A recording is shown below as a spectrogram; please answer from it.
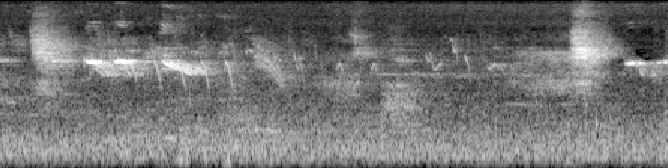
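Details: Common myna giving a harsh burst followed by thin whistles and falling notes. A pause follows, then another rough note with a trailing whistle, over light background hiss.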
